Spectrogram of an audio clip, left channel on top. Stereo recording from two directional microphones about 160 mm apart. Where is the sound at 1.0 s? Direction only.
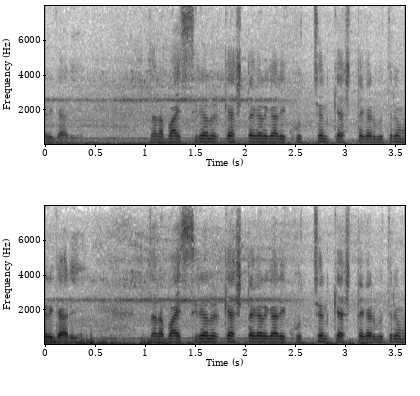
20° right (ahead or behind).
